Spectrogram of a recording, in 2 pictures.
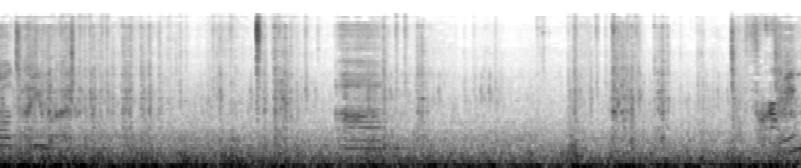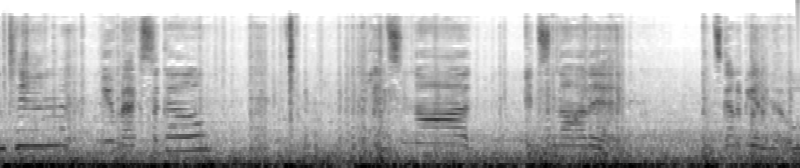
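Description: Steady low road and engine rumble inside a moving van's cabin, with a woman talking over it in short stretches.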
